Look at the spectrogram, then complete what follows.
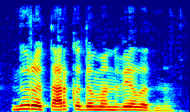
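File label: "нырӧ таркӧдӧмӧн велӧдны", Komi, female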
